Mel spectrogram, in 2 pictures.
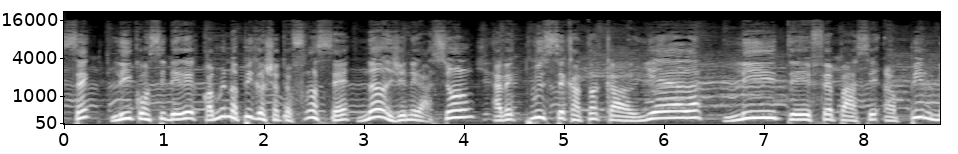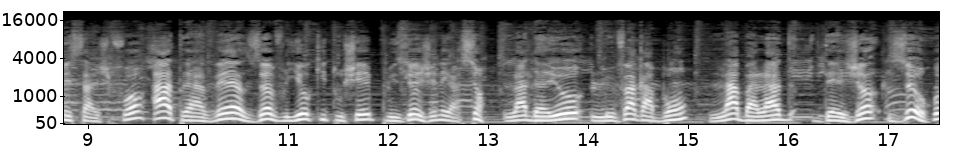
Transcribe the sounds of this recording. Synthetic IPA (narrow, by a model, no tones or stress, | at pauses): sɛ̃k̚likɔ̃sid̪eʁekɔmɔ̃nãpilɡʁãʃɑ̃t̪œʁfʁɑ̃sɛnɐ̃ʒeneʁa̰sjɔ̃l | avɛk̚plysɛ̃kɑ̃t̪ɑ̃kaʁjɛʁ | lit̪efɛpaseʔɑ̃pilmesaʒfɔat̪ʁavɛʁzœvlijokit̪uʃeplyzjœʁʒeneʁa̰sjɔ̃ | lad̪ɑ̃joləvaɡabɔ̃ | labalad̪ːɛʒɑ̃zøʁø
